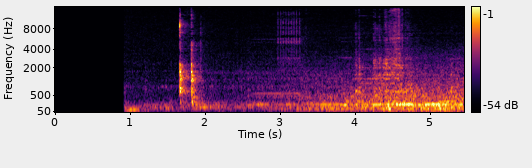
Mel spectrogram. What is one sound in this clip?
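A computer fan whirs steadily.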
